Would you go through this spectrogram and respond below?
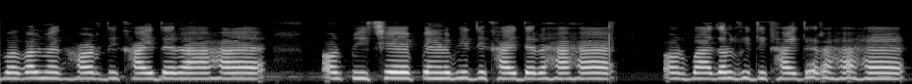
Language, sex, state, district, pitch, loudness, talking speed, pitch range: Hindi, female, Jharkhand, Palamu, 270 Hz, -15 LUFS, 145 wpm, 265-280 Hz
